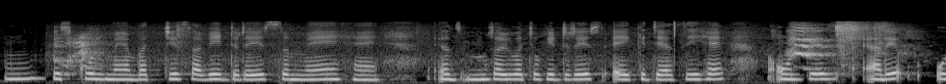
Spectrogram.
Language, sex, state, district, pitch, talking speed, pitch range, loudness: Hindi, female, Maharashtra, Pune, 235 Hz, 100 wpm, 230-245 Hz, -20 LUFS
